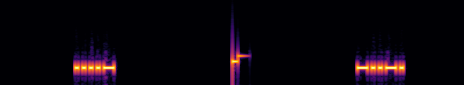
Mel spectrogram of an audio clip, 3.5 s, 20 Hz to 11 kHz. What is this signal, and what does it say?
Morse code, heard as a keyed tone, about 46 wpm, 700 Hz. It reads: 4 /
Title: Single Character (Letter:Number:Punctuation:Prosign) Alt 45wpm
